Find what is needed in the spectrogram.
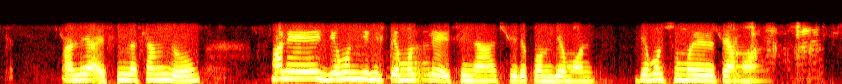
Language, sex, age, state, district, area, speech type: Santali, female, 30-45, West Bengal, Jhargram, rural, conversation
